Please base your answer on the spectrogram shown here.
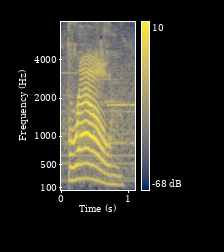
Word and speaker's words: Brown: to a te that's EMT Brown rhymes with clown which I'm beginning to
